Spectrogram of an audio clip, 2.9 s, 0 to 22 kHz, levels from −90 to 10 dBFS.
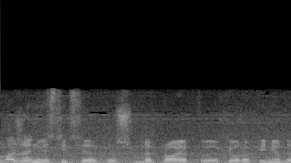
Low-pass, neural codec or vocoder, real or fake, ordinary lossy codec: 9.9 kHz; none; real; AAC, 32 kbps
